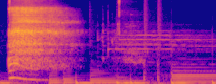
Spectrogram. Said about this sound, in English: So we actually always end with taking a deep breath together, letting it out. Are you ready? I'm ready. Okay, inhale. And let it out.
